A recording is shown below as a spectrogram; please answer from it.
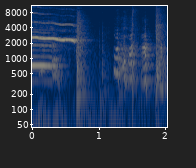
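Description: A loud, held cheer ending abruptly, then softer laughter and rustling of hands at the table, with one sharp click near the end.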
